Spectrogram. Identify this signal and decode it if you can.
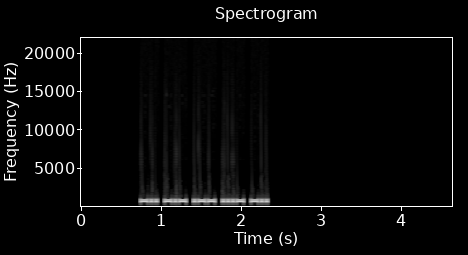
Morse code, heard as a keyed tone, about 39 wpm, 690 Hz. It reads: DKWVD
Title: Code Groups - 5 Letters - 40wpm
